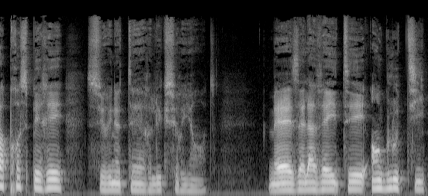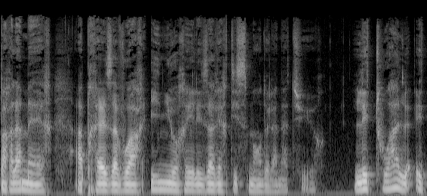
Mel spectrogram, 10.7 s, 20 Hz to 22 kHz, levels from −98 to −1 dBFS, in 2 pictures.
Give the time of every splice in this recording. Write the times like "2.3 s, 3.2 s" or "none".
none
